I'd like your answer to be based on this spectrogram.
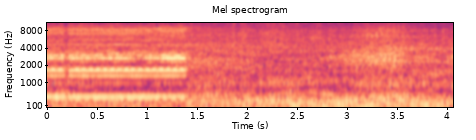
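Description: A car engine labours steadily up a mountain highway toward Guptkashi in second gear, a continuous loud drone with a brief tonal hum early on, no talk.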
